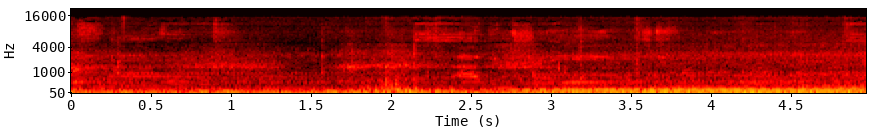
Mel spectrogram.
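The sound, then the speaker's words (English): A heavy crane truck, a truck fitted with a crane rather than one for driving on the highway, rumbles with a deep, steady low drone that grows louder and fuller over the last few seconds as it idles and revs slightly. “I mean, yeah, it's a truck and it got like a crane on it, but it ain't no truck to like drive on the highway.”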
